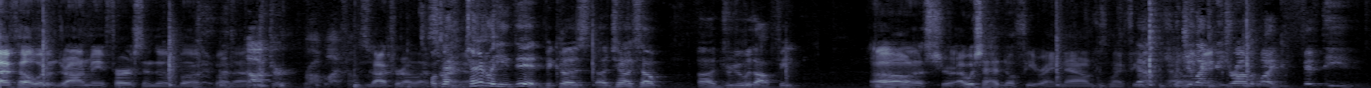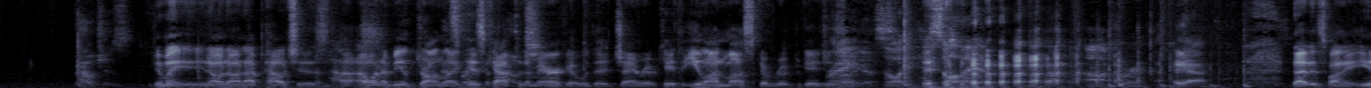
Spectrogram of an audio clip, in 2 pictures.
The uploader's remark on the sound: Live from San Diego Comic Con 2022!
